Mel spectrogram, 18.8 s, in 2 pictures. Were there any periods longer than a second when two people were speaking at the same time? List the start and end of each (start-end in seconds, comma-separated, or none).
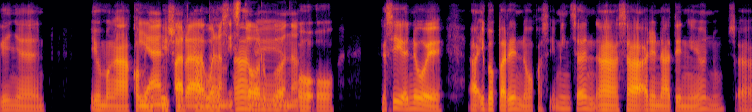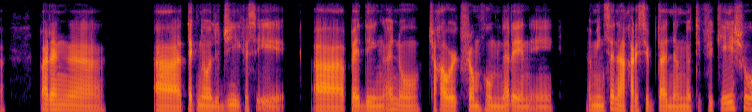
1.7-3.7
